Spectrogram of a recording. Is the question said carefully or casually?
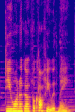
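casually. It is said casually, with reduced sounds.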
